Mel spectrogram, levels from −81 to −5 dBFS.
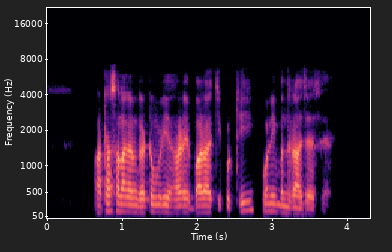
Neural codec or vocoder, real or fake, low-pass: autoencoder, 48 kHz, 32 numbers a frame, DAC-VAE, trained on Japanese speech; fake; 7.2 kHz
